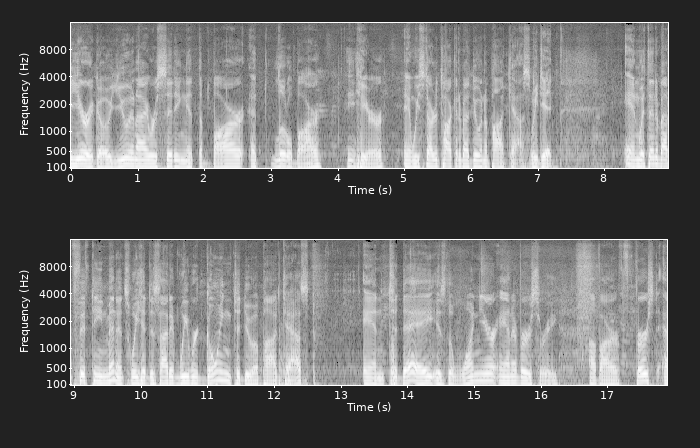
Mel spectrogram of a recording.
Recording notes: Live from Skip Paige's Little Bar , the Center of the Coachella Valley Universe in Palm Desert. Live from Skip Paige's Little Bar , the Center of the Coachella Valley Universe in Palm Desert.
